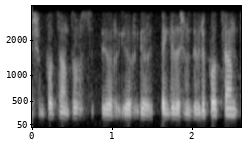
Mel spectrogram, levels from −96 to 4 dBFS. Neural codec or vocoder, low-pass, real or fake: none; 3.6 kHz; real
